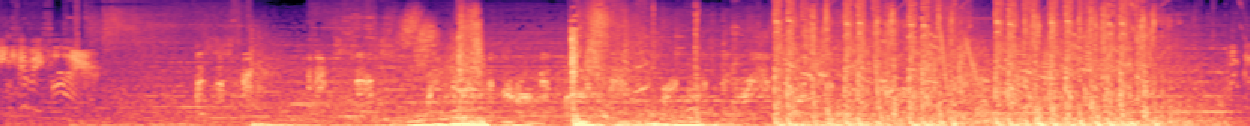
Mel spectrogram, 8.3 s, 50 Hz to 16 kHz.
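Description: Heavy gunfire crackles through a Mass Effect 3 firefight, dense bursts and sharp impacts building from about three seconds on and staying loud to the end, with game voices mixed in underneath.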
